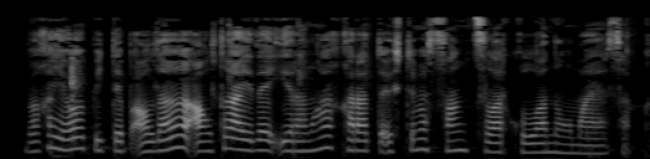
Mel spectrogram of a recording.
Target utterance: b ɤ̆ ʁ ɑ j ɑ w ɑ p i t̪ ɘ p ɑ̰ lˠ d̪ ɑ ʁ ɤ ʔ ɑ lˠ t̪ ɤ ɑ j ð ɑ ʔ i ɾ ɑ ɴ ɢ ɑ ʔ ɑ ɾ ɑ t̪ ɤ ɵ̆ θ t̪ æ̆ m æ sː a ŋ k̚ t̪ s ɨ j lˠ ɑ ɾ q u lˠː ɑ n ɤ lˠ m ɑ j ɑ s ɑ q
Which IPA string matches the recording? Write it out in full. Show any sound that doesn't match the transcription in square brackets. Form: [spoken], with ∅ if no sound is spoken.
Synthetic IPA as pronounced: b ɤ̆ ʁ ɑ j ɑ w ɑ p i t̪ ɘ p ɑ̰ lˠ d̪ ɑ ʁ ɤ ʔ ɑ lˠ t̪ ɤ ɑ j ð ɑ ʔ i ɾ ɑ ɴ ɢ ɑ [q] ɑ ɾ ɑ t̪ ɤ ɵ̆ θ t̪ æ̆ m æ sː a ŋ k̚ t̪ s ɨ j lˠ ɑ ɾ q u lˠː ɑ n ɤ lˠ m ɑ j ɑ s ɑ q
